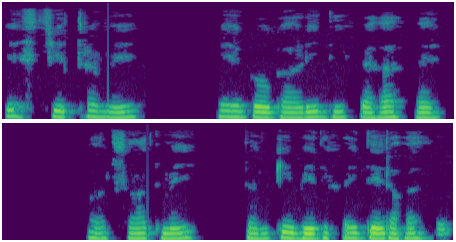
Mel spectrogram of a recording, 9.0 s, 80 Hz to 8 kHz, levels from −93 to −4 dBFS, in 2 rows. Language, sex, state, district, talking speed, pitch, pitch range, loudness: Hindi, male, Chhattisgarh, Balrampur, 115 wpm, 130 Hz, 125-140 Hz, -27 LUFS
